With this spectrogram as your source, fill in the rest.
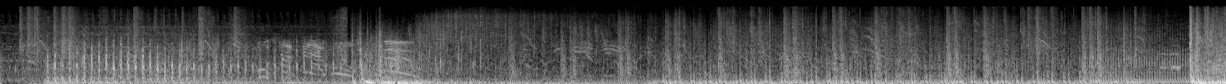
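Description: A Modern Warfare II attack helicopter makes a gunfire run on a building, its rotor thrumming under rapid bursts of heavy gunfire and booming impacts, with radio chatter mixed in.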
